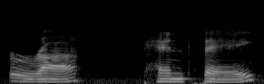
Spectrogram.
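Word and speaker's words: Rura Penthe: Ura, Penthe. But the first R is silent because reasons?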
